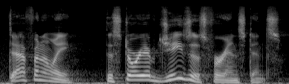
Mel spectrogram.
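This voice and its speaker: A man as an animated, earnest youth pastor. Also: fairly high pitch, fairly quick, heavily acted. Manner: reassuring, earnest.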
